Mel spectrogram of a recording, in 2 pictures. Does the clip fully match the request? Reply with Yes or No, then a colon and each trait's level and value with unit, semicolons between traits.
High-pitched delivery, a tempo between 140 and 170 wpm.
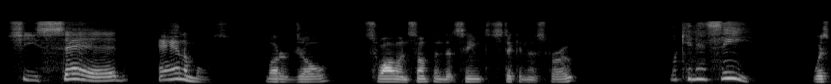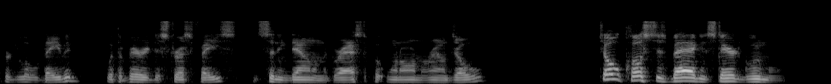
No: low, 125 Hz; average, 160 wpm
